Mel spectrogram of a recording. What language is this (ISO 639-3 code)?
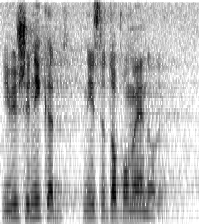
srp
